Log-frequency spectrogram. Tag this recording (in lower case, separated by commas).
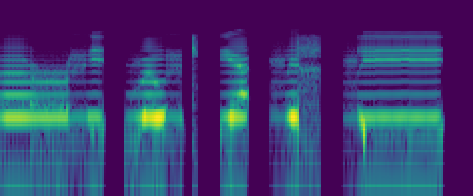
human voice, speech synthesizer, speech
